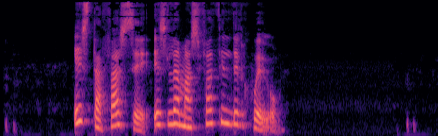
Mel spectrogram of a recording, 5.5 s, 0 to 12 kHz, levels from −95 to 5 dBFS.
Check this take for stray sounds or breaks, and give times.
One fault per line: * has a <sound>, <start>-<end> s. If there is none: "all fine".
all fine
